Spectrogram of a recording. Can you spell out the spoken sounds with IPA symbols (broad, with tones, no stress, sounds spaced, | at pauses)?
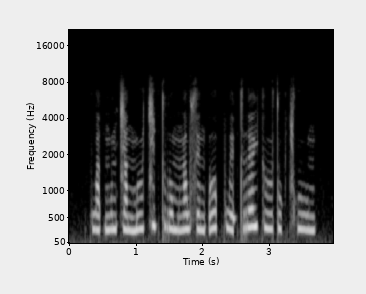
k w a˨˩ t̚ ŋ u˨˩ n t͡ɕ a˨˩ n m ɯː˧ t͡ɕ i˥˩ ʔ t r o˨˩ m ŋ a˧ w s e˨˩ n ʔ ɤː˦˥ p̚ k w e˨˩ ʔ t r ɛː˥˩ j k ɯː˦˥ t u˨˩ k̚ t͡ɕʰ uː˧ ŋ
